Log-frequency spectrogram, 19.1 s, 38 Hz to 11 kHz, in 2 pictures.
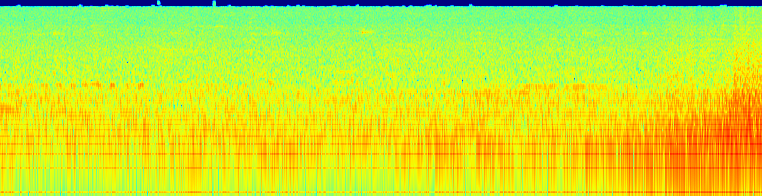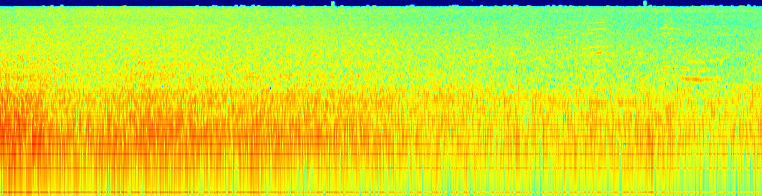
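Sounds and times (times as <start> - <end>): churning water: 0.0 - 19.0
waterfalls rushing: 0.0 - 19.0
boat plunging with loud splash: 7.6 - 15.8.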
